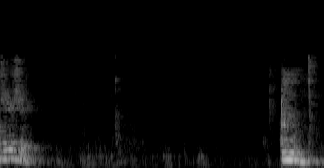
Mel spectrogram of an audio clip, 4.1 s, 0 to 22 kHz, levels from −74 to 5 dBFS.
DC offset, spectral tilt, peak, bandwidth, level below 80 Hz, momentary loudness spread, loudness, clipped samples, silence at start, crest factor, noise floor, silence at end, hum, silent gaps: under 0.1%; -7 dB/octave; -16 dBFS; 6.6 kHz; -66 dBFS; 17 LU; -30 LUFS; under 0.1%; 0 s; 20 dB; -74 dBFS; 0 s; none; none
